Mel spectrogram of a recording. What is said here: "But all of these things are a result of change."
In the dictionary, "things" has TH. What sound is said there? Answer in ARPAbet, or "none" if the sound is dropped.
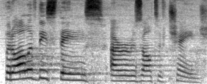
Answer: TH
